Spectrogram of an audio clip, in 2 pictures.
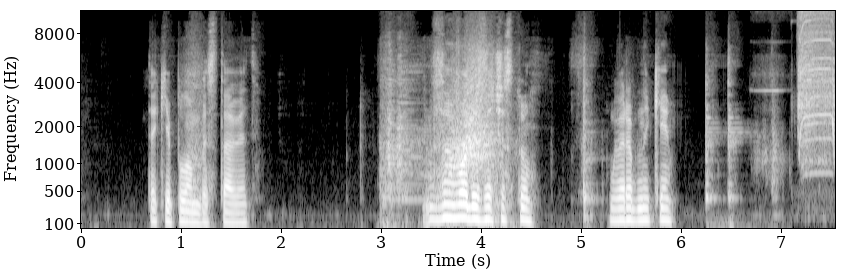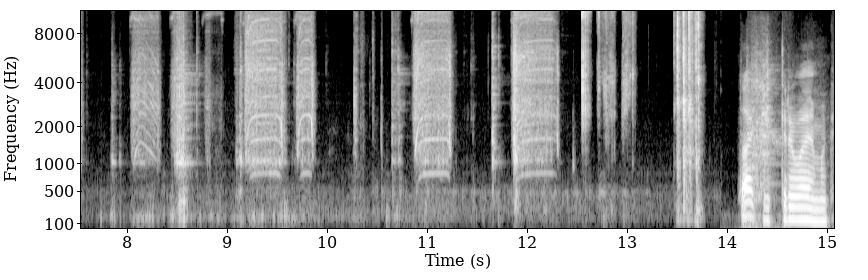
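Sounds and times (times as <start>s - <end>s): cordless drill whirring: 7.2s - 9.9s, 10.8s - 12.4s.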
